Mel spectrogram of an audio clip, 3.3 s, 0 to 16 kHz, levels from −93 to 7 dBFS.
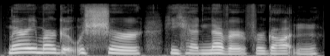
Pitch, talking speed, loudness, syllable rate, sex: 205 Hz, 145 wpm, -14 LUFS, 4.8 syllables/s, female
